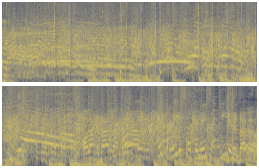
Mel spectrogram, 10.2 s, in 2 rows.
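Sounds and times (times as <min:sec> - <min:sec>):
whoops and cheering voices: 0:00.0 - 0:06.6
large audience applause: 0:00.0 - 0:09.9
speech: 0:09.0 - 0:10.1.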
